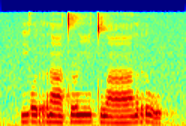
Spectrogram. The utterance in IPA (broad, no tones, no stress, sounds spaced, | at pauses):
j o r ã t ɹ ĩː t w ãː r u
